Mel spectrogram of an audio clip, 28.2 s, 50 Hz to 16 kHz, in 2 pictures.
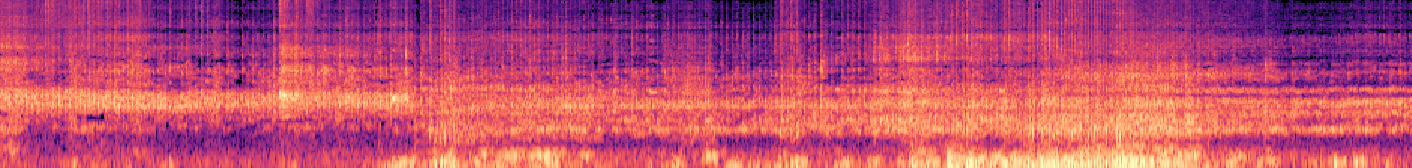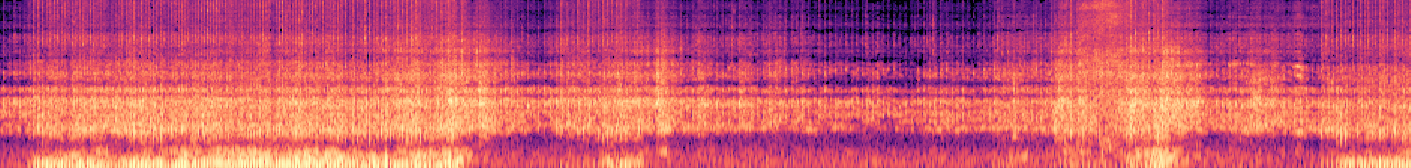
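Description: Massey Ferguson 241 DI tractor's three-cylinder diesel engine running under load as it drags a manure-spreading implement through dry soil, with scraping and rattling from the implement. The engine's low rumble comes and goes twice.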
